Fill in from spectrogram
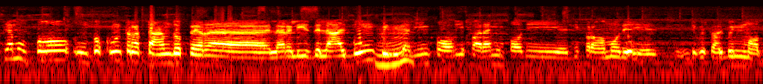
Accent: Veneto, Italy; Noi siamo della provincia di Vicenza, mm-hmm. Veneto.

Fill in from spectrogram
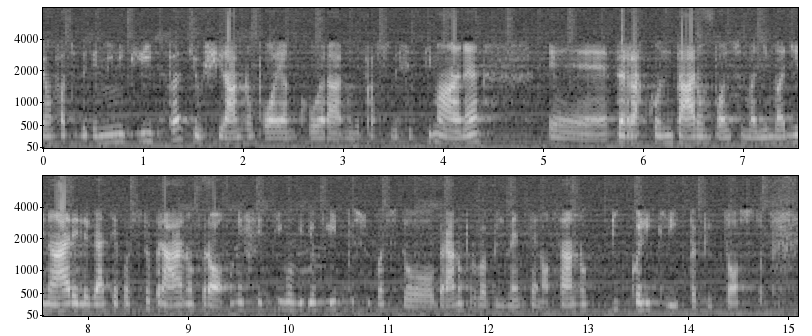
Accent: Brescia, Lombardy, Italy; now in Bologna, Italy; Io vivo a Bologna, ma sono originaria di Brescia

